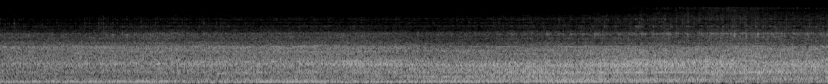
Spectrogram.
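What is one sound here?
A train rolls slowly past with a steady rumble and hum.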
